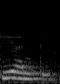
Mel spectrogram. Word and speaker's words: Giyanti: lokasi penandatanganan perjanjian yakni di desa Janti dalam pelafalan Belanda ia tersebut sebagai Giyanti dan secara tertulis dia terbaca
